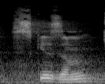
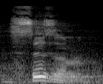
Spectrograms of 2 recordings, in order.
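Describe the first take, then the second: First: The word begins with an sk sound. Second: The word begins with a plain s sound. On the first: "When have you ever heard of an English word with a silent CH? School" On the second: "When was the last time you cut a piece of paper with a pair of scissors? Scissors"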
